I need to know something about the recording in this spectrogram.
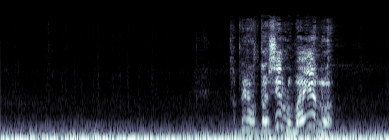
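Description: A car's engine and road noise hum low inside the cabin.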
